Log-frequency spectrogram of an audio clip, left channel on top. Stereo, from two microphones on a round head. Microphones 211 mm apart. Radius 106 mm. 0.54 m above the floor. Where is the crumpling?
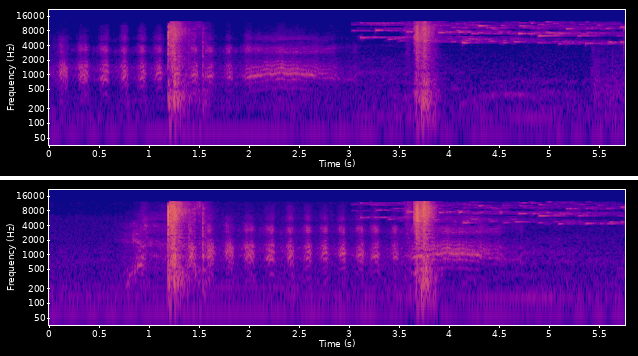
20° right (ahead or behind), 0.5 m.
